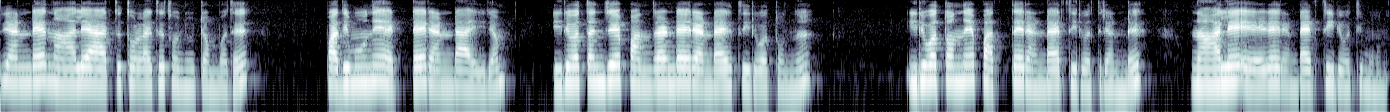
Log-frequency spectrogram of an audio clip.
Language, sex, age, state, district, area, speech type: Malayalam, female, 45-60, Kerala, Palakkad, rural, spontaneous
